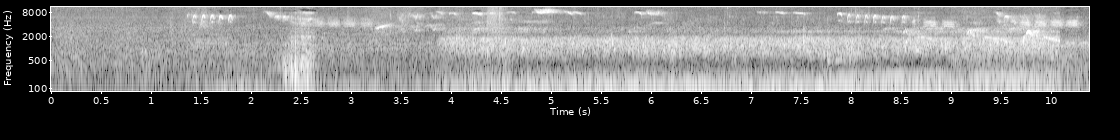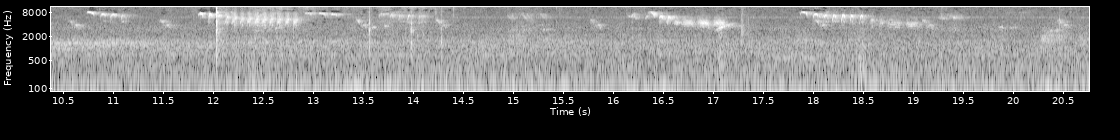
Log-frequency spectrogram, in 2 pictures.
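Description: Faint bird chirps: short, high, falling calls about once a second over a low background hum. There is a brief knock about two and a half seconds in, and a stretch of hiss in the middle.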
